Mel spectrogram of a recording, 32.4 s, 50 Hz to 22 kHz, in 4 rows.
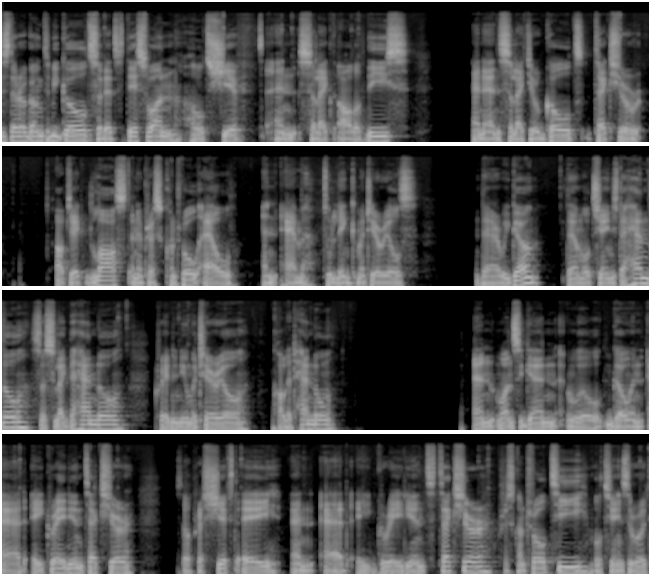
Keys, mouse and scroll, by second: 1.2 click, 3.5 shift+click, 4.3 shift+click, 7.6 shift+click, 11.5 ctrl+l, 16.1 click, 17.6-21.3 drag, 24.3-29.3 drag, 29.3 shift+a, 30.9 ctrl+t.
